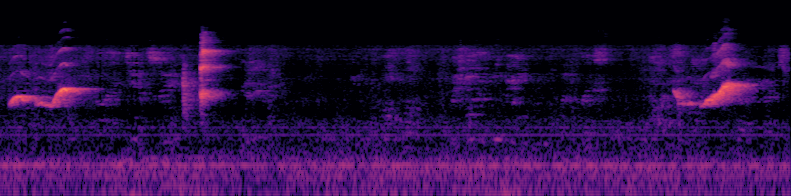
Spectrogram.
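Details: Indoor pet cockatiel in the evening giving a few slurred, rising whistles spaced several seconds apart, with quiet room noise between them.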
